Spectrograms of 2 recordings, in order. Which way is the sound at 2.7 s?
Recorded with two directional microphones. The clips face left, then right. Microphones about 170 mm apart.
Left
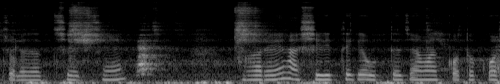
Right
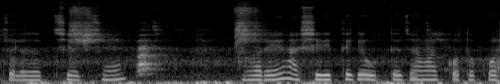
10° right (ahead or behind).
